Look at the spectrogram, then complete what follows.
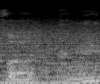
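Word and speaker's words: phở: Jadi bukan po ya, bacanya full.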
